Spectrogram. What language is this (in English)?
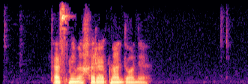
Persian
